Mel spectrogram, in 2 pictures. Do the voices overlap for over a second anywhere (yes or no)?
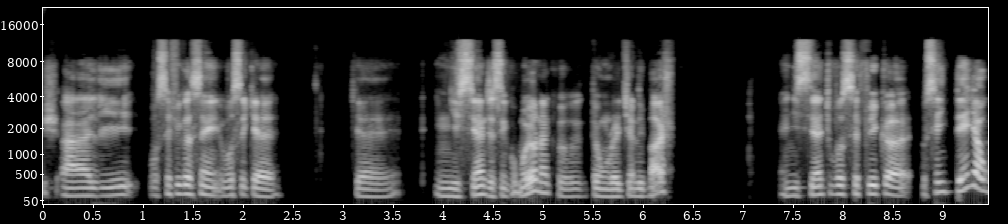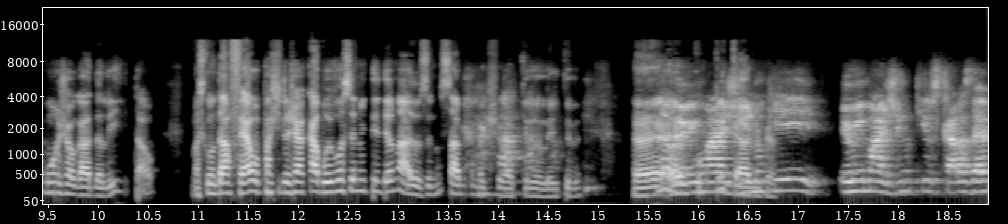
yes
